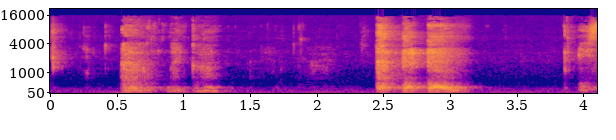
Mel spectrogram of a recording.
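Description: A woman coughing and clearing her throat in two short bouts, the second louder, about half a second in and again about two and a half seconds in, while eating a spice-seasoned corn cob.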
